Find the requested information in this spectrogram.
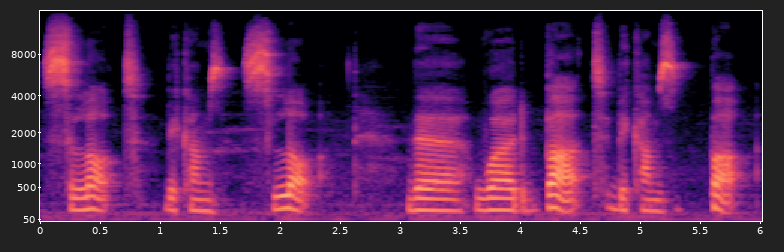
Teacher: So we got the glottal stop in British English.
